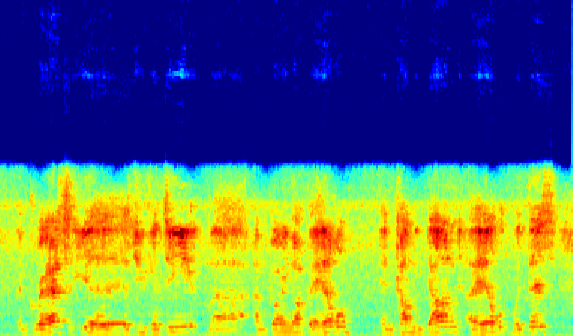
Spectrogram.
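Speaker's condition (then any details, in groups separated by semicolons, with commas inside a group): Ataxia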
